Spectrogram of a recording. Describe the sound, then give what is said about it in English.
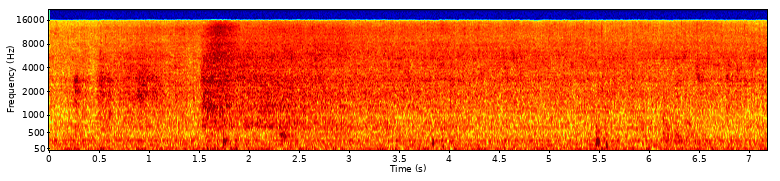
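Salmon frying in a pan gives off a steady, loud hiss and sizzle that runs through the whole clip, with one brief swell early on. “And I can't say enough, don't overcook your salmon. You want it to be nice and moist. That's looking really good.”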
